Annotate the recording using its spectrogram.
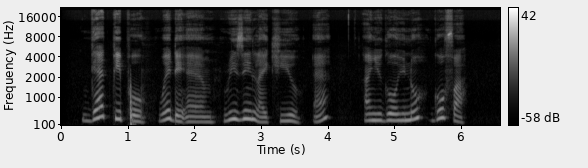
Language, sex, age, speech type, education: Nigerian Pidgin, female, 30-45, spontaneous, tertiary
